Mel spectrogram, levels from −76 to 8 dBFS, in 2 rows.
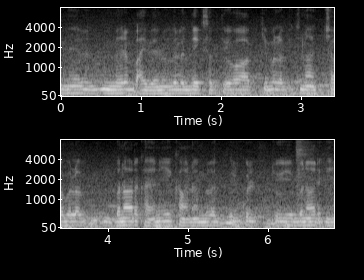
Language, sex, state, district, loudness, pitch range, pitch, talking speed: Hindi, male, Uttarakhand, Tehri Garhwal, -14 LUFS, 110-115 Hz, 115 Hz, 200 wpm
